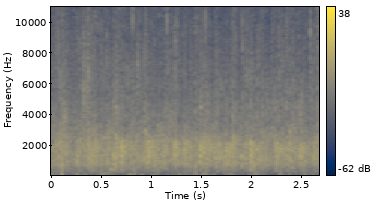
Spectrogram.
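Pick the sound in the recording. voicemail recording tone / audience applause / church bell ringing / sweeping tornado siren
audience applause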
